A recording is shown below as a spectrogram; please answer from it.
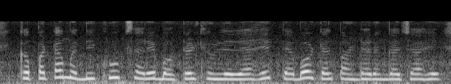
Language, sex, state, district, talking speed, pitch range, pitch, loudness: Marathi, female, Maharashtra, Nagpur, 145 wpm, 245-280 Hz, 260 Hz, -13 LUFS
